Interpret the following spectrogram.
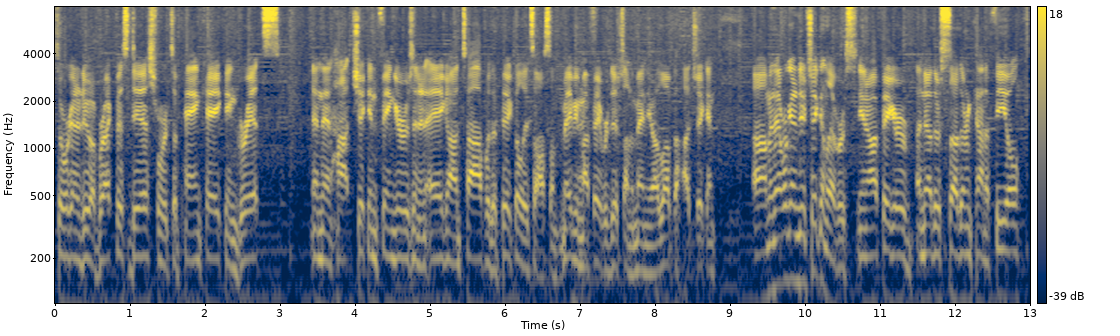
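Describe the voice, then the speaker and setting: With a low, slightly bright voice and a fast pace, a man chats about the dishes at his restaurant. Recorded in the dining room on a lapel mic with music underneath, he's relaxed and enthusiastic, using fillers like "you know".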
